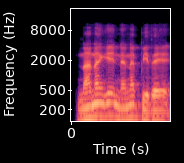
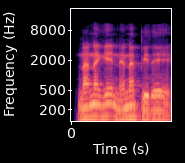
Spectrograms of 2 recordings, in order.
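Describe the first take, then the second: No difference in how they are said.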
